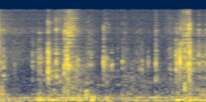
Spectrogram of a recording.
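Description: A few faint keystrokes on a computer keyboard as a line of code is typed.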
